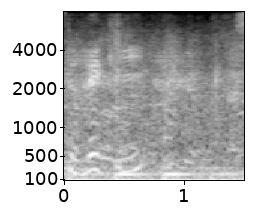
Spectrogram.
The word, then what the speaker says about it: Reiki: Alors s'ils ne comprennent pas, en fait Reiki, c'est fait de deux syllabes, Rei, Reiki.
